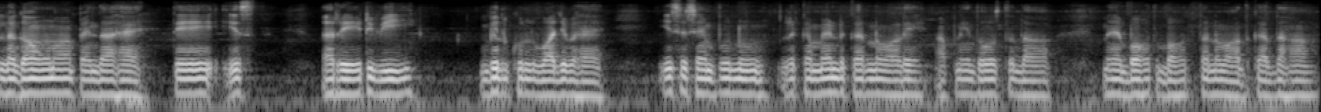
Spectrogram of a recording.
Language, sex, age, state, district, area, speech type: Punjabi, male, 45-60, Punjab, Tarn Taran, urban, spontaneous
